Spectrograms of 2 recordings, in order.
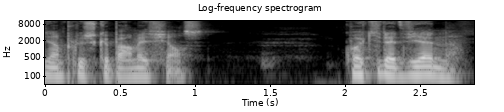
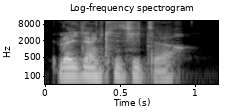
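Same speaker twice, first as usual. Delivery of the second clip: ordinary delivery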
